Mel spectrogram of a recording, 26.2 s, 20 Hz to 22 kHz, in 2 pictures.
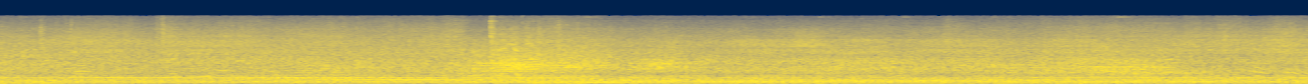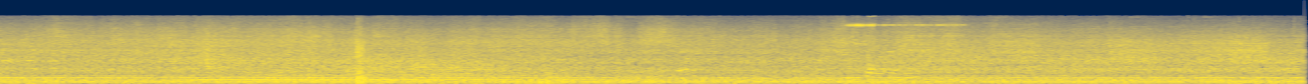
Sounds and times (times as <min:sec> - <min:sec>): Car: 0:00.0 - 0:26.1
Speech: 0:01.8 - 0:03.4, 0:11.6 - 0:13.9, 0:19.8 - 0:20.3, 0:21.6 - 0:22.5.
